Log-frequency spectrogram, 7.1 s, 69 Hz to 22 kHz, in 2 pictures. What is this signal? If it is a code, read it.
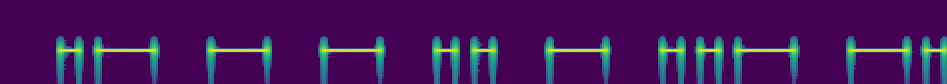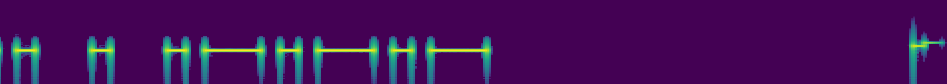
Morse code, heard as a keyed tone, about 17 wpm, 700 Hz. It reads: ATTITUDE.
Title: Sentences from Top 1300 Words 17wpm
